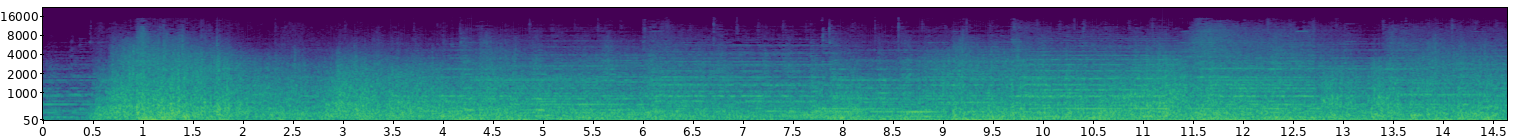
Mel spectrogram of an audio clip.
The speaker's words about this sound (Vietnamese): Tiếng sấm vang chớp giật, khung cảnh trở nên chói lòa cả mắt.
